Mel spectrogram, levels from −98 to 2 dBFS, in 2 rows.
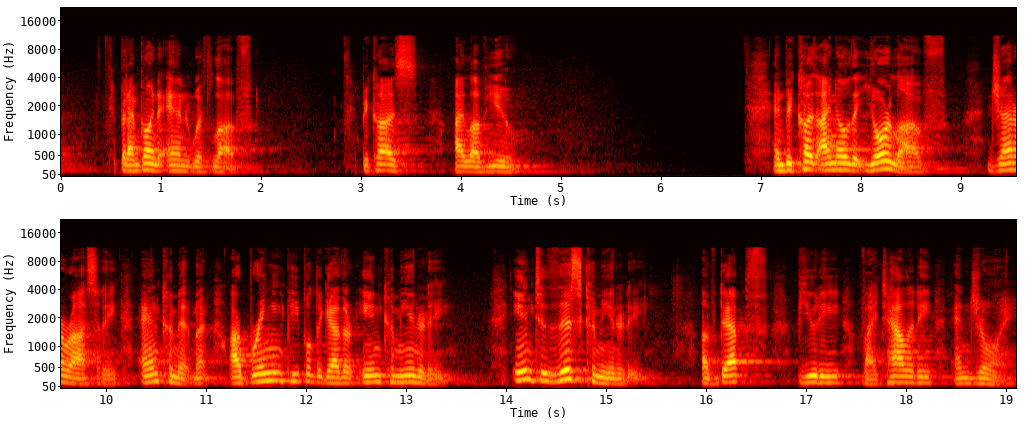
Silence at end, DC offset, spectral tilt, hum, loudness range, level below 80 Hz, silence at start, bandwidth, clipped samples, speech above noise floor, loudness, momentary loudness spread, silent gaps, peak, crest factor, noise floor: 0 s; under 0.1%; -5.5 dB/octave; none; 7 LU; -84 dBFS; 0.6 s; 11.5 kHz; under 0.1%; 54 dB; -34 LUFS; 16 LU; none; -12 dBFS; 24 dB; -88 dBFS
